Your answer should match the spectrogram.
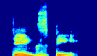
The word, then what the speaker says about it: Bigsby: How do you pronounce his last name? – Bigsby. – Bigsby. Okay, that's right.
